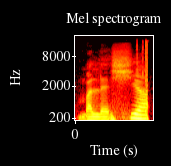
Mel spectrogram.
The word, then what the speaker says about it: 말레이시아: 여기서 상식 하나. 우리가 살고 있는 이 말레이시아라고 하는 나라 국가명 우리가 제대로 불러주어야 합니다. 말레이시아 아니고 말레이시아 아니고 말레이시아입니다. 말레이시아.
